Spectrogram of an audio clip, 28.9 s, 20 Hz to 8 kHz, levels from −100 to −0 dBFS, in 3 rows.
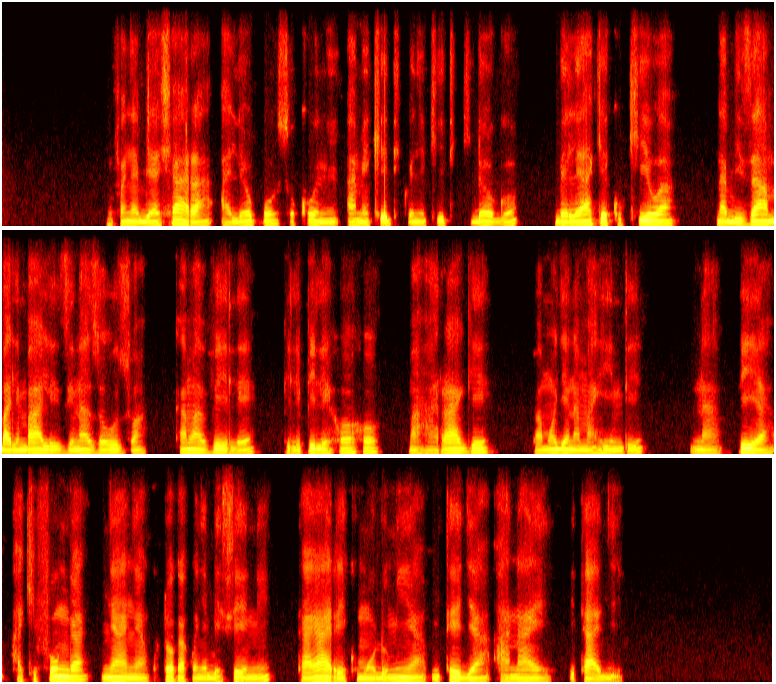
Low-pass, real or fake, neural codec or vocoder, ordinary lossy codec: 7.2 kHz; real; none; Opus, 16 kbps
